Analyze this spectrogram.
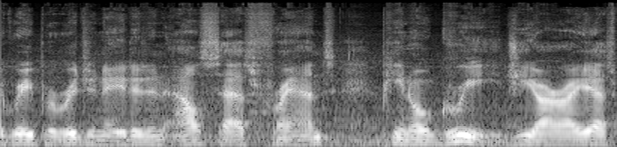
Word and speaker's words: Pinot Gris: from where the grape originated in Alsace, France, Pinot Gris, Gris, pronounced Gris.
